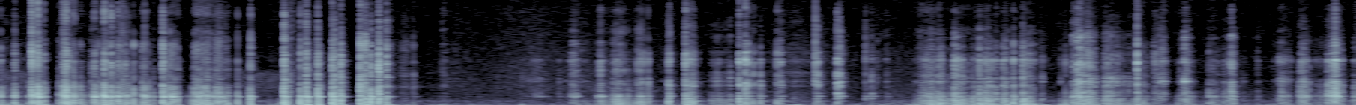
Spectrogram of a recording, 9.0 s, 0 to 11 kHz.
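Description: Fingernails scratch the grained face of a small, solid bamboo wood chopping board held upright. Dense bursts of dry, raspy scratching with a bright edge and a faint tone near 920 Hz fill the start, ease into softer, sparser strokes midway, then build again into steady scratching toward the end.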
